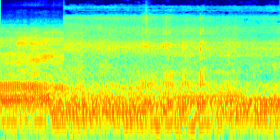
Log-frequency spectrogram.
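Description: A dirt bike engine buzzes in the distance and draws nearer.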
